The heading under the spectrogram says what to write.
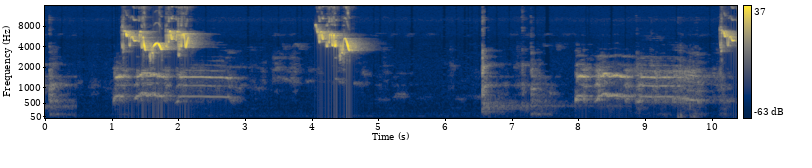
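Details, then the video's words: High, sweet warbled phrases of a yellow-fronted canary sliding downward, heard twice, overlapping steady lower tonal calls. A soft thump and scraping noises fill the middle. "Enchanting Sounds Tropical Bird Calls to Relax finch Serinus mozambicus"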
